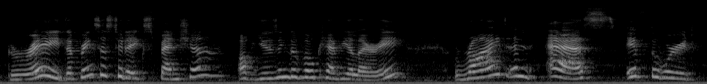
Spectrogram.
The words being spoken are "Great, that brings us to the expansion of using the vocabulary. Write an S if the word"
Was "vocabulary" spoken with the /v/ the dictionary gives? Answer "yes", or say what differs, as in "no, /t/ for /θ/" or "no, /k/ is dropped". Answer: yes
